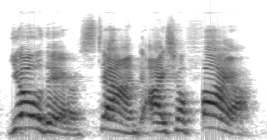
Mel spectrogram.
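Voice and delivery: loud, high, drawn-out challenge; roared warning. A narrator's reading. Guard halting a galloping rider, roaring a warning. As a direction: holler the threat across a distance. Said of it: "sang out as loud as he could roar".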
